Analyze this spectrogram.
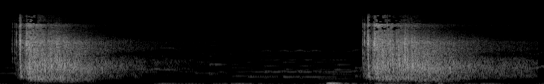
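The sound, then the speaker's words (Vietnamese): Distant cannon fire booms in a martial-arts adventure story: two deep, fairly quiet blasts about three and a half seconds apart. Each bursts sharply and then rumbles away over a second or more, with no voices. “Nơi xa vang lên tiếng pháo ầm ầm”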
